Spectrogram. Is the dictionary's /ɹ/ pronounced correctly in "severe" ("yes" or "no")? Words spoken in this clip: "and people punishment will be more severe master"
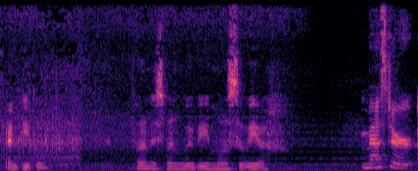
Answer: yes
